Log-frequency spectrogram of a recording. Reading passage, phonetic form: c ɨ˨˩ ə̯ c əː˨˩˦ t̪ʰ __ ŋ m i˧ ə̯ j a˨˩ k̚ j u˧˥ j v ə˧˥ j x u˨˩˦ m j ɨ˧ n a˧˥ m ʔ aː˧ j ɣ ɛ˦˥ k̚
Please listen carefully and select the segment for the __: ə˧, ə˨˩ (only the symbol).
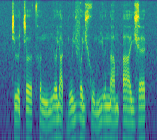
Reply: ə˨˩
